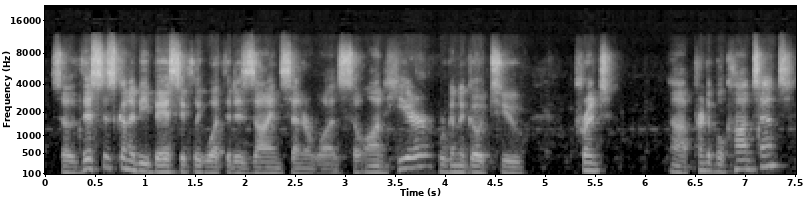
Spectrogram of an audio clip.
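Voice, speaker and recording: A man's voice: mid-range voice, sing-song, moderate pace, husky. A man presenting an informal step-by-step tutorial, explaining a screen share in a casual instructional style.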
